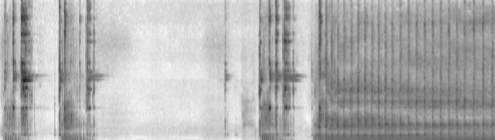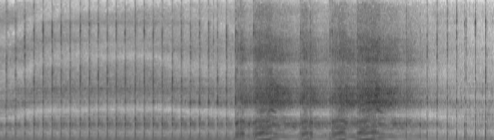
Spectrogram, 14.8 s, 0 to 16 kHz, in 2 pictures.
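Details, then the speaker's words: Husqvarna 565 chainsaw after a muffler mod, restarted about an hour after last running, choked: a few rope pulls, then it catches into an even, steady idle and blips cleanly. Not very loud; it runs healthy. "It's not very loud at all."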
